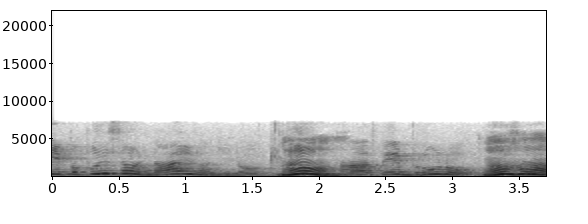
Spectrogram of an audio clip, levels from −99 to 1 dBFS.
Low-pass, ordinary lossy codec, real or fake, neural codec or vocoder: 7.2 kHz; none; real; none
